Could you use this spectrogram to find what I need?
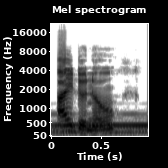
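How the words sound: It is said the way native speakers say it. "but they will say I don't know"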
